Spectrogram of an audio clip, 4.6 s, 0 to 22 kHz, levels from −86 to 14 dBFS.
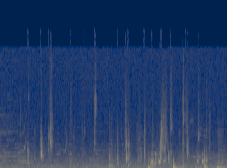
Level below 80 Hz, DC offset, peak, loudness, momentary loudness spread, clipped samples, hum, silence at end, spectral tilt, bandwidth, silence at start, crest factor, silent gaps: -50 dBFS; under 0.1%; -14 dBFS; -36 LUFS; 12 LU; under 0.1%; none; 0 s; -5 dB/octave; 18 kHz; 0 s; 24 dB; none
